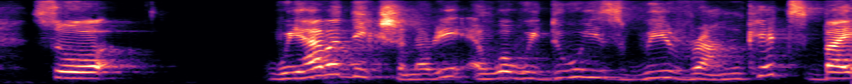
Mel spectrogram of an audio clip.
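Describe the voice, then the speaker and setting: Fairly quick, lively speech from a woman with a fairly high pitch, plus audible room echo. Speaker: research scientist. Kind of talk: lecture. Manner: fast.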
